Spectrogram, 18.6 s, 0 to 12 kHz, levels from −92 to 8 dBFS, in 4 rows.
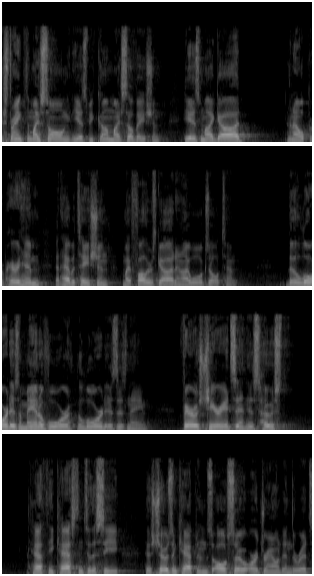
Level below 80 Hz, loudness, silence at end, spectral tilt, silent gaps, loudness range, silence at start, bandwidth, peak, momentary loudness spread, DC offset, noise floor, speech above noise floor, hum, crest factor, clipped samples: -68 dBFS; -44 LUFS; 0 s; -4 dB/octave; none; 3 LU; 0 s; 10.5 kHz; -28 dBFS; 12 LU; under 0.1%; -81 dBFS; 37 dB; none; 18 dB; under 0.1%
